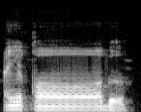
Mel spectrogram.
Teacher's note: یہاں پر وقف کریں گے تو با کو ساکن کریں گے، با پر قلقلہ کریں گے، عقاب۔ اس آیت کو مکمل پڑھتے ہیں۔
